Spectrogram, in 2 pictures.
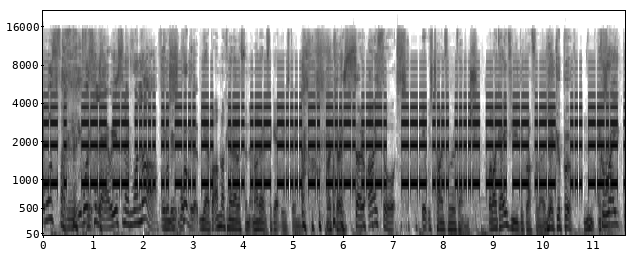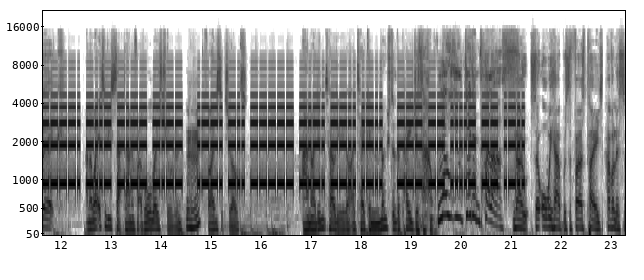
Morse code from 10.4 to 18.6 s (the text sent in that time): SQ9XYY PD0CZL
